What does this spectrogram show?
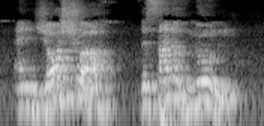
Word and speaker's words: Nun: Joshua the son of noon that's the Hebrew pronunciation of the word noon because we say son of none it causes a little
